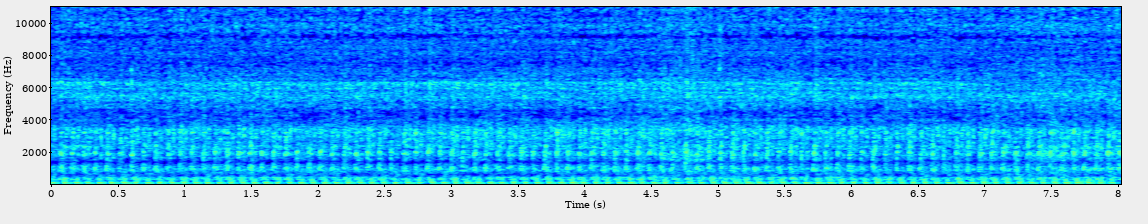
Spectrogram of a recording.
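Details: Suzuki Satria FU that had a rough engine sound from a worn timing chain and tensioner, heard after the oil had circulated: an even, steady exhaust beat about two per second, smooth with no clatter or ticking.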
